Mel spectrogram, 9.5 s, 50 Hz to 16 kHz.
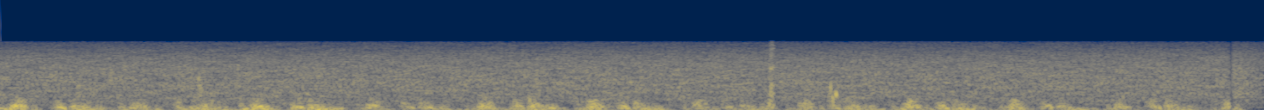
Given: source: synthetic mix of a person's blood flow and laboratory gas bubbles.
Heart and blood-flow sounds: Doppler ultrasound of blood flow; precordium
5.75-5.83 s: bubbles
6.20-6.32 s: bubbles
From the record:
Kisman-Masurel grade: 123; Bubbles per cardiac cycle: 1 to 2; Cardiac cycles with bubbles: 10 to 50%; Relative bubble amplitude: loud (0.450 to 0.775); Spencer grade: 2 (many but less than half of the cardiac periods contain bubble signals, singularly or in groups); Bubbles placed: anywhere in the cardiac cycle

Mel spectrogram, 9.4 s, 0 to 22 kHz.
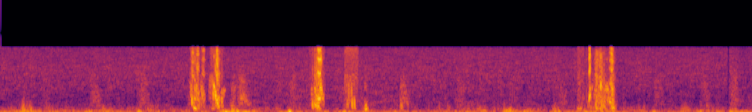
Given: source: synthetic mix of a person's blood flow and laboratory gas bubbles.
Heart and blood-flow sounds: Doppler ultrasound of blood flow; subclavian vein
2.37-2.56 s: bubbles
2.60-2.81 s: bubbles
3.86-4.05 s: bubbles
4.30-4.47 s: bubbles
7.21-7.71 s: bubbles
From the record:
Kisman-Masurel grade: 222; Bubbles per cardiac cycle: several, 3 to 8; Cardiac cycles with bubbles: 10 to 50%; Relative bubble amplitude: moderate (0.250 to 0.450); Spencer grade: 2 (many but less than half of the cardiac periods contain bubble signals, singularly or in groups); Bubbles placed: anywhere in the cardiac cycle

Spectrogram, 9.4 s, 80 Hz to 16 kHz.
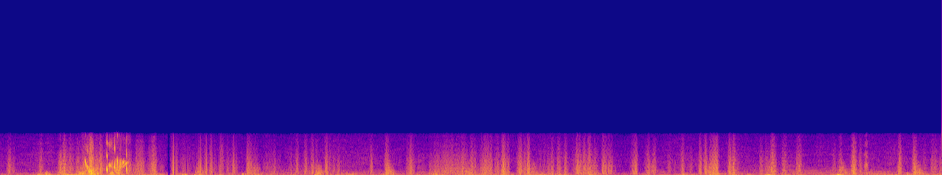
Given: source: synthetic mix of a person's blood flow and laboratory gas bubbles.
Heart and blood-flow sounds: Doppler ultrasound of blood flow; subclavian vein
0.78-1.01 s: bubbles
1.03-1.31 s: bubbles
From the record:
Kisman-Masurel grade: 213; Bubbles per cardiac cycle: several, 3 to 8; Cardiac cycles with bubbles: 1 to 10%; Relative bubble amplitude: loud (0.450 to 0.775); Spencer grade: 1 (occasional bubble signal discernible with the cardiac motion signal, with majority of cardiac periods free of bubbles); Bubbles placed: anywhere in the cardiac cycle

